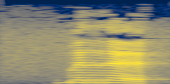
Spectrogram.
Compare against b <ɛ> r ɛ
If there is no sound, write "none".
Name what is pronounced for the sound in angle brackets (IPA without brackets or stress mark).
ɛ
